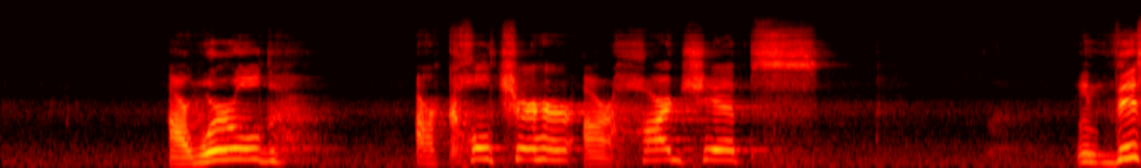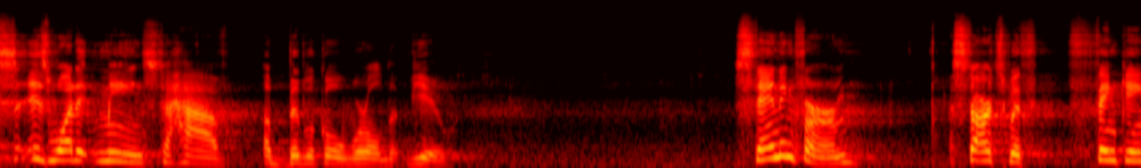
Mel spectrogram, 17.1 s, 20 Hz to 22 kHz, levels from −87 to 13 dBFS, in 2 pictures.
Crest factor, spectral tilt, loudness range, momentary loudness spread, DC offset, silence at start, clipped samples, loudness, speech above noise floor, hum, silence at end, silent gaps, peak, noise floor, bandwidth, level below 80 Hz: 22 dB; -3 dB/octave; 8 LU; 15 LU; under 0.1%; 1.25 s; under 0.1%; -30 LUFS; 37 dB; none; 0 s; none; -12 dBFS; -67 dBFS; 14.5 kHz; -88 dBFS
